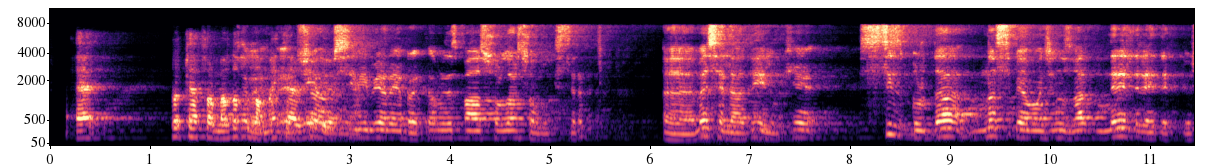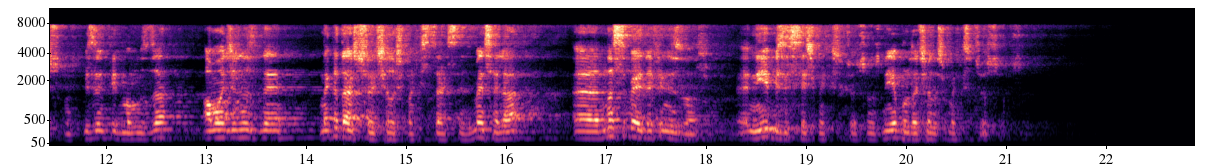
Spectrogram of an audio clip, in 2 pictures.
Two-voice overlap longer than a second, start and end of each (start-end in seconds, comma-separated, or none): 1.9-3.1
